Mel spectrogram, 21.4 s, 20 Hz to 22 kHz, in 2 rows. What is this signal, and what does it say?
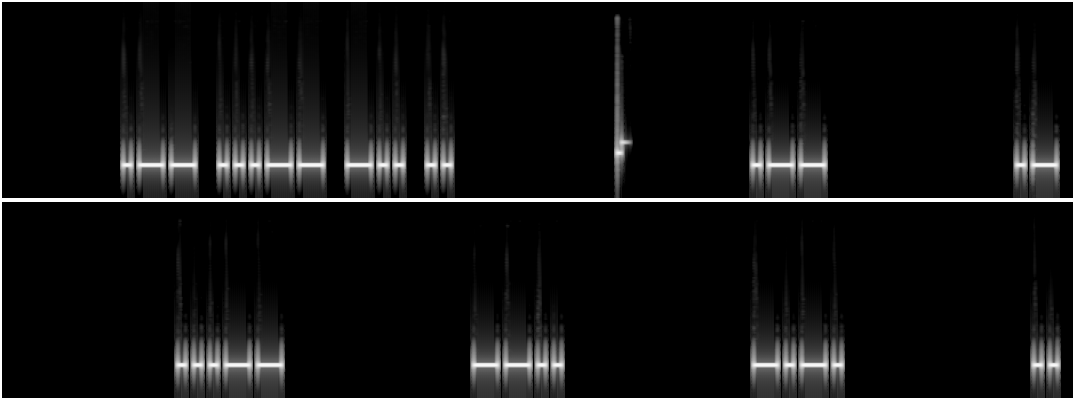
Morse code, heard as a keyed tone, about 15 wpm, spaced as for 6 wpm, 700 Hz. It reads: W3DI WA3ZCI
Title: USA Call Signs - 8x Character Spacing - 15wpm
